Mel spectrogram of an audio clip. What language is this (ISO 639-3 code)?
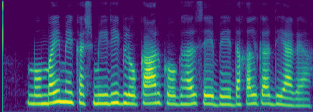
urd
